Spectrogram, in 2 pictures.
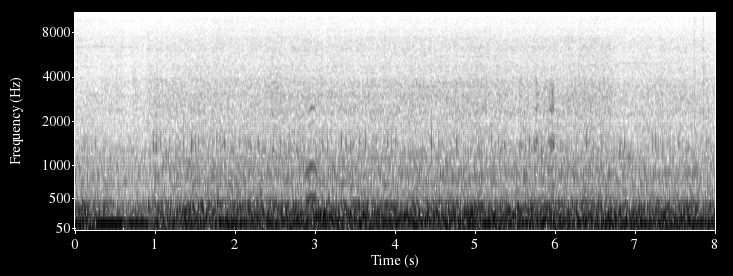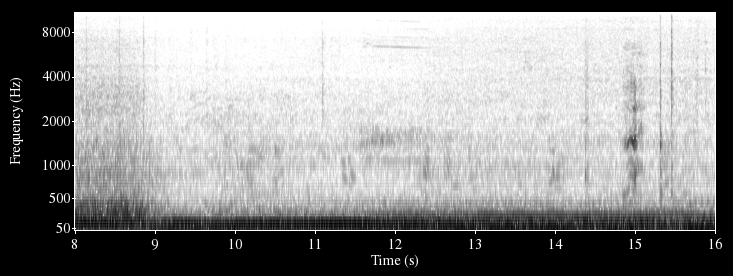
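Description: A Dallara Stradale sports car drives under a loud, steady engine rumble that drops to a lower, quieter drone partway through, heard from inside the car.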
